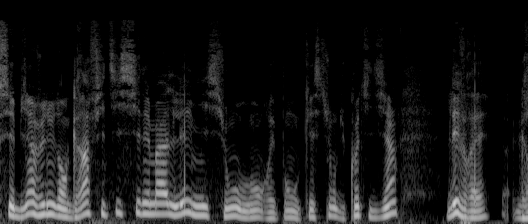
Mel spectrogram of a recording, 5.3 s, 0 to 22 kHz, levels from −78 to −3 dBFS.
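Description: A sharp loud pop cuts through the speech from 1.84 to 1.86 s and again from 4.74 to 4.76 s, each a single click around ten decibels above the voice, which continues underneath. These are likely voltage spikes from a plug, switch or static discharge.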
